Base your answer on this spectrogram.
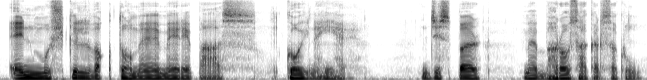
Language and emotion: Urdu, sad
